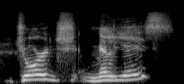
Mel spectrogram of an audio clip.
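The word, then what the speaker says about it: Georges Méliès: George Méliès, is that the right way to pronounce it?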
